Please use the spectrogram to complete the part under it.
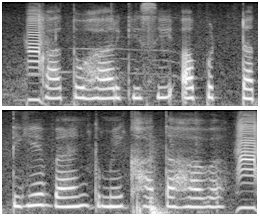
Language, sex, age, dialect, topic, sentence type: Magahi, female, 18-24, Central/Standard, banking, statement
